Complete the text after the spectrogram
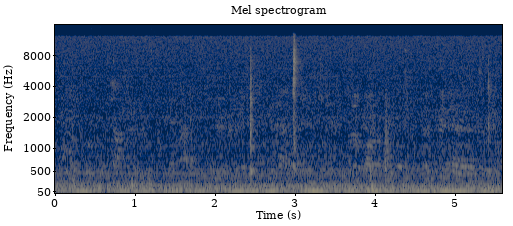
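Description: An electric guitar plays low, heavy chords through an amplifier.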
